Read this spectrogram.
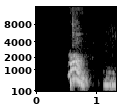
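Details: Six-week-old blenheim Cavalier King Charles Spaniel puppies in an indoor puppy pen, born November 14, 2022; a loud single yappy bark with a falling tone, then a short low growl-like follow-up after a brief silence.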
